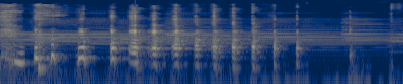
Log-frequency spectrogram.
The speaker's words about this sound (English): Is that the morning bell?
